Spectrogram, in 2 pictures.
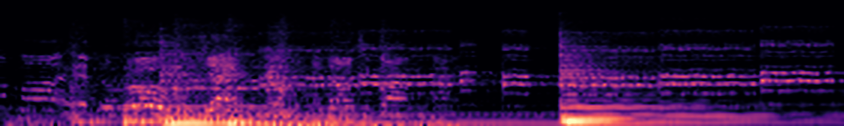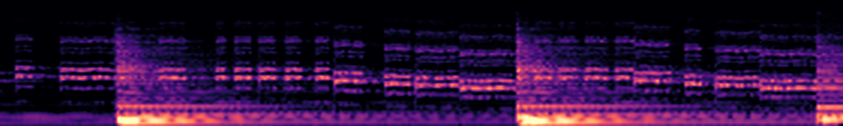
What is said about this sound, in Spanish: vamos a seguir compartiendo buena música que suena de esta manera.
